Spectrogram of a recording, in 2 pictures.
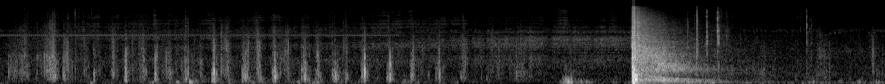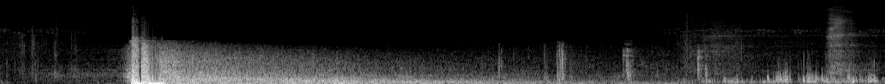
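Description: A dummy RPG-2 rocket fired with a 15 gram booster goes off in two sharp blasts, the second a loud bang with a long rumbling decay, amid scattered footsteps and handling noises outdoors.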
